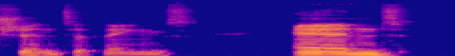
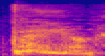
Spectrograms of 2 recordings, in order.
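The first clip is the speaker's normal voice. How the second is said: mock slam noise; 5 dB louder than usual. Ball slammed hard.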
